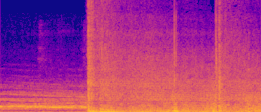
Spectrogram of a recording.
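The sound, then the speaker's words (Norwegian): Explosions from missile strikes in Israel and Iran: a loud, booming blast breaks through a faint steady hum, then two more sharp impacts follow amid a continuous, echoing rumble. “Og Israel og Iran har holdt frem med å angripe hverandre gjennom natta, og det har vært eksplosjoner flere steder i begge landene.”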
